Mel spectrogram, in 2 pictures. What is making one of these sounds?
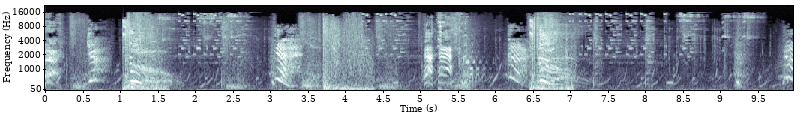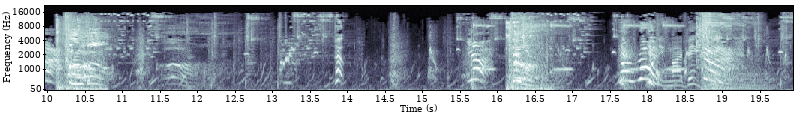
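Punches and blasts land with loud thuds during a fight.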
